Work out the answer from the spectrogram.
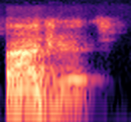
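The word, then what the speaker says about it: Bagehot: Even these countries that are doing what I found out what Walter Baghdat, although it's actually pronounced Badgett, would recommend, and being hawkish on monetary policy, they're still being punished.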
